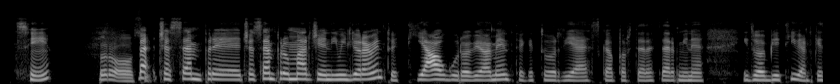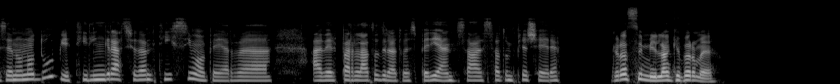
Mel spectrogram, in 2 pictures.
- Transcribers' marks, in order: tapping
- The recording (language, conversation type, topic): Italian, podcast, Come mantieni la motivazione nel lungo periodo?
